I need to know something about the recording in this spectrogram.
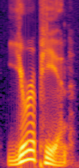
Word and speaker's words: European: European. A European. European starts with U sound, consonant sound, a.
